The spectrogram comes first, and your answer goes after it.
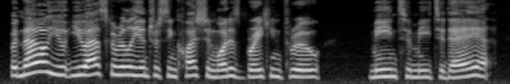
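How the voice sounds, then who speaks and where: Recorded very cleanly against a silent background, a woman with a plain, everyday voice talks at a fairly quick pace, her fairly high pitch showing ordinary variation. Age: 60s. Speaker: corporate communications executive. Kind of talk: interview.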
